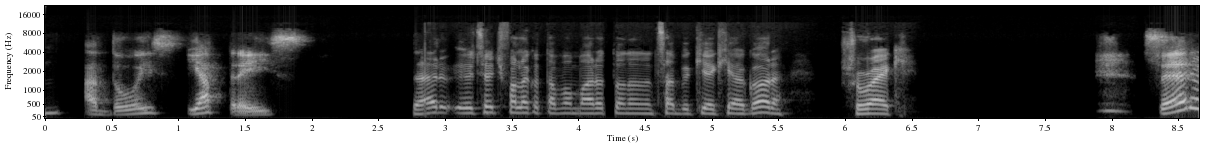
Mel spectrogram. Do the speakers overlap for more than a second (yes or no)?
no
